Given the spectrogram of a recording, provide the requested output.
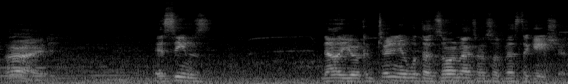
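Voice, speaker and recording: Man, higher-pitched voice, casual game recap, halting delivery, off-mic, music underneath. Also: fairly even intonation. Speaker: gaming video narrator. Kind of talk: casual, improvised story recap commentary.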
